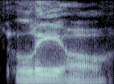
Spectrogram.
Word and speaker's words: Leyon: He pronounced it Leo, like the star sign.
